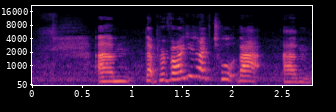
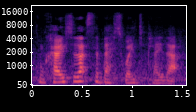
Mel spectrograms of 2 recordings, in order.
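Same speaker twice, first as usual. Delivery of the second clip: normal talking voice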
